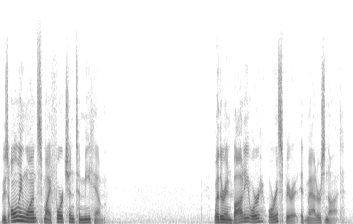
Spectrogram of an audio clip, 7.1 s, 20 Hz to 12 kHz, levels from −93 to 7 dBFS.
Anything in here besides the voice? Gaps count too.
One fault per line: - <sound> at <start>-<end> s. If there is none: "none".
none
